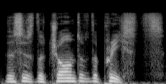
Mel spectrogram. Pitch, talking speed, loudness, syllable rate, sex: 130 Hz, 250 wpm, -16 LUFS, 4.3 syllables/s, male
